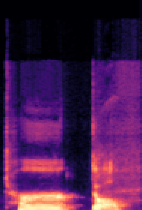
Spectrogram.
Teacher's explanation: you're going to make that T as a D sound, a super fast D sound, which is technically the flap T.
